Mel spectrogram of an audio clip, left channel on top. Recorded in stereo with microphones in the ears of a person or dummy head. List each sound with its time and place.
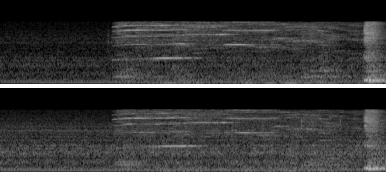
1.1 s a squeak: 15° left (ahead or behind), 1.9 m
